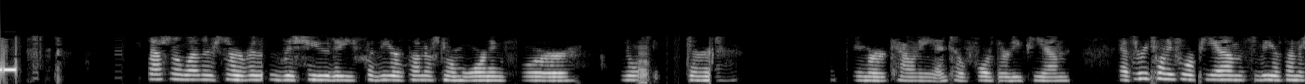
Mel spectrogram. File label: All Call, dispatch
